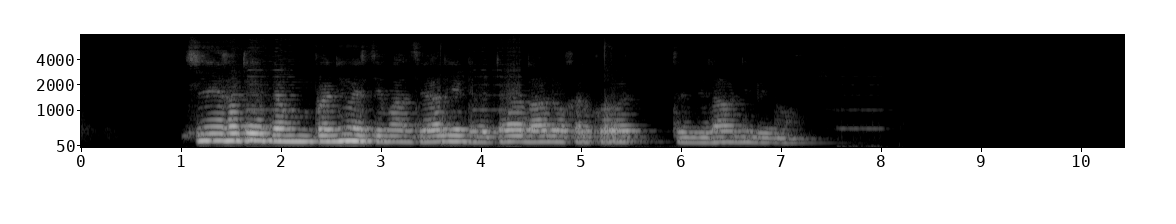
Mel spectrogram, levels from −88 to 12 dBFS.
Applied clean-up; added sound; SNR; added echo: neural separator model SepFormer DNS4.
